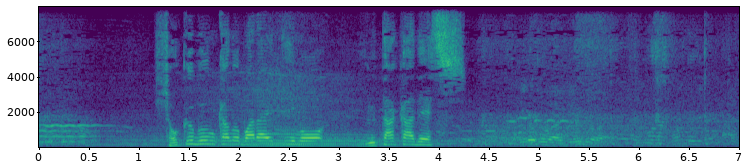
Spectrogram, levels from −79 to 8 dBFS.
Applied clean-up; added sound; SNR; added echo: none; Motorcycle / Traffic noise, roadway noise; 12 dB; none.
